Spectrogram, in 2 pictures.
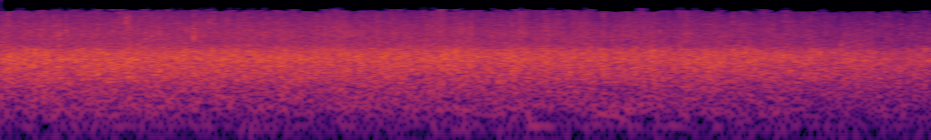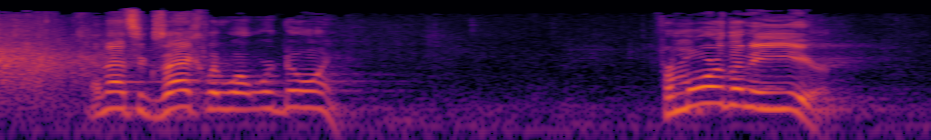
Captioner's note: applause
